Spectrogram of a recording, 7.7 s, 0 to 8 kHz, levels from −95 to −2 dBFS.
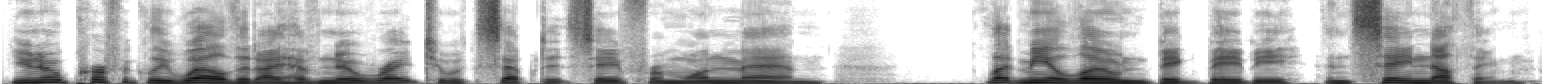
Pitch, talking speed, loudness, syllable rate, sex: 165 Hz, 185 wpm, -18 LUFS, 4.8 syllables/s, male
